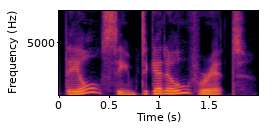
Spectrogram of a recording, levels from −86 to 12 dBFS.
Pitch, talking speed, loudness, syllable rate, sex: 240 Hz, 210 wpm, -17 LUFS, 4.6 syllables/s, female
